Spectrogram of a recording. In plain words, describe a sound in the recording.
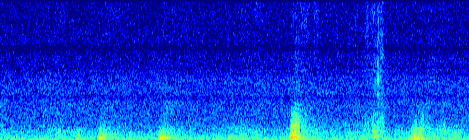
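Soft footsteps pad across carpet.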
